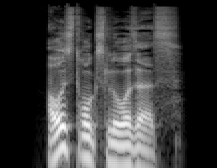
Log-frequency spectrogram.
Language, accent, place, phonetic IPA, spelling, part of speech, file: German, Germany, Berlin, [ˈaʊ̯sdʁʊksloːzəs], ausdrucksloses, adjective, De-ausdrucksloses.ogg
- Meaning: strong/mixed nominative/accusative neuter singular of ausdruckslos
